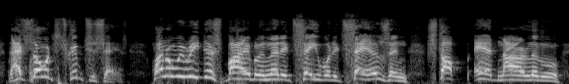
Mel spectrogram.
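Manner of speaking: ordinary talk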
